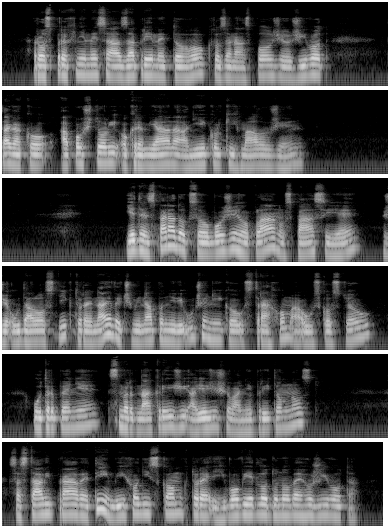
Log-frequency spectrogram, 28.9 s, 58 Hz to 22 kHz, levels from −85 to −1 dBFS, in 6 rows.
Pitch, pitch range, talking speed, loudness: 120 Hz, 110-130 Hz, 110 wpm, -22 LUFS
